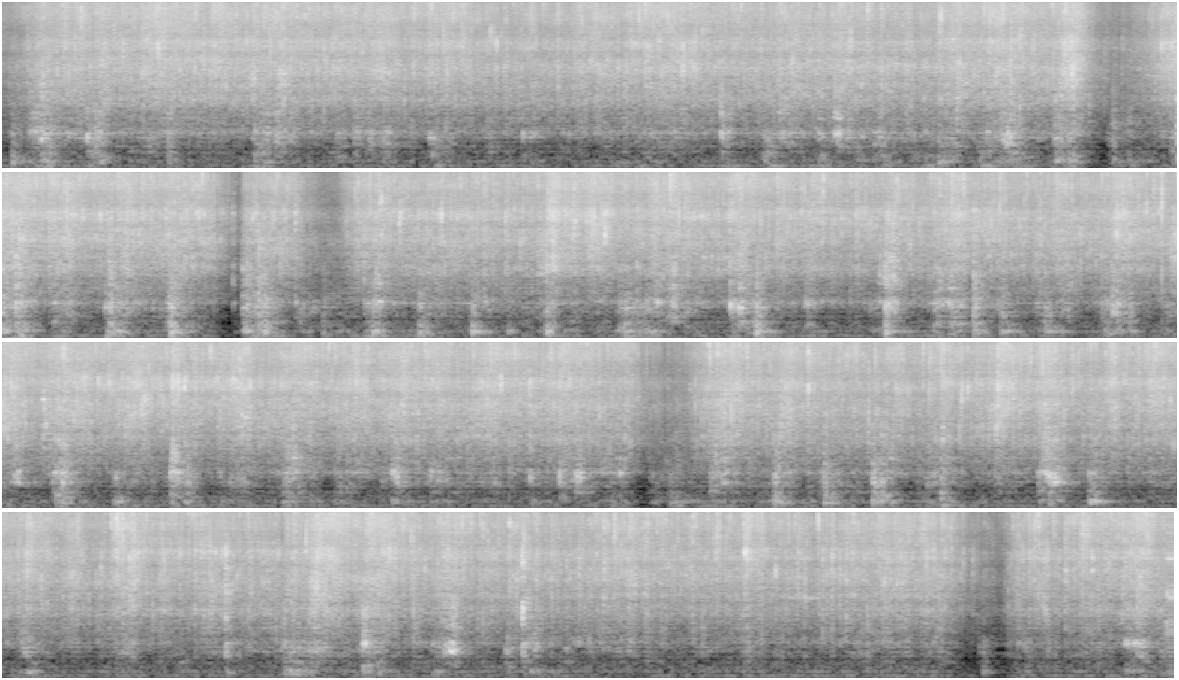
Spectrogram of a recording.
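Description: Sliced pork and garlic sizzling in a hot Tefal non-stick frying pan, stir-fried with wooden chopsticks that click and scrape against the pan. The sizzle is steady, broken by a few brief dips.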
